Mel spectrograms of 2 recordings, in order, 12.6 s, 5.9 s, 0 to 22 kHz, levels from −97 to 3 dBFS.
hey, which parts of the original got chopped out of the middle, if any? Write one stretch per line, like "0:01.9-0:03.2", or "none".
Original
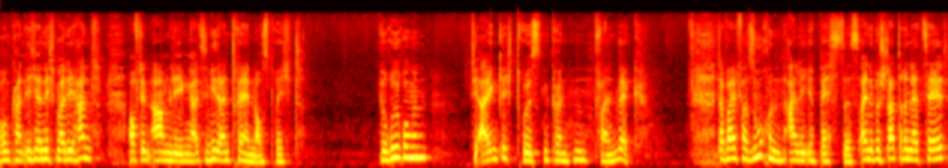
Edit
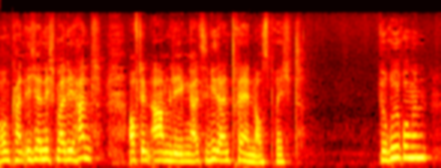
none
